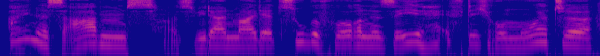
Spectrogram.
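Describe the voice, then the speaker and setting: A woman reading a bedtime fairy tale as an audiobook narrator, in measured and expressive storytelling. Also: lowish voice, no room sound.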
